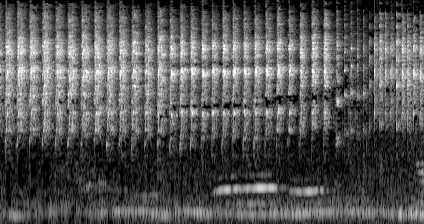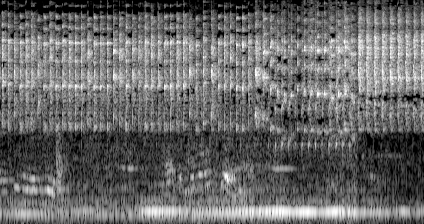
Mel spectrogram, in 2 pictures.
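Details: Lovebird in long ngekek chatter: rapid pulsing high rattle throughout, briefly pausing then resuming, with other birds' short whistled notes and a low background hum.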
